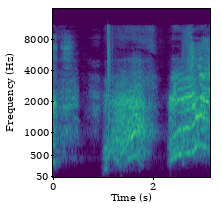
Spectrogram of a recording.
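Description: A monster roars loudly.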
